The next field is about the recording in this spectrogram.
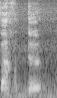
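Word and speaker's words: Vardø: aujourd'hui c'est direction la commune de Varde ça s'écrit vardeau qui a a la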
